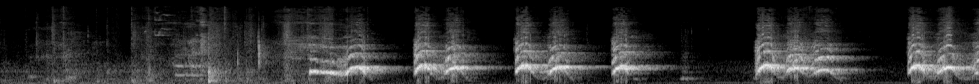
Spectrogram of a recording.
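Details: Bruce the dog barking at fish in a water hole: after a quieter, mixed opening, loud clipped harmonic barks start near three seconds, coming in close groups of two or three with short pauses between.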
